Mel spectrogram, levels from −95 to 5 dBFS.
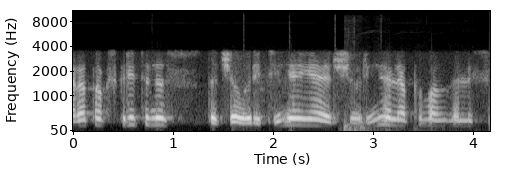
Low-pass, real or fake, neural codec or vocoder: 9.9 kHz; real; none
